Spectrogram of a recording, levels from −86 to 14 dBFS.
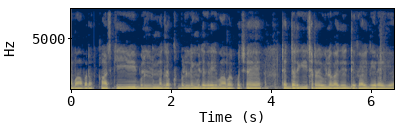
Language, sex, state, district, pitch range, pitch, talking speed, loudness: Hindi, male, Chhattisgarh, Bilaspur, 105-110 Hz, 105 Hz, 205 wpm, -15 LUFS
